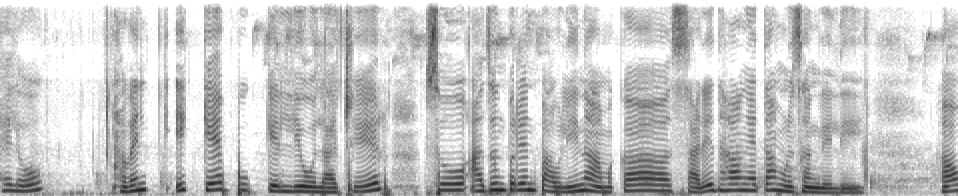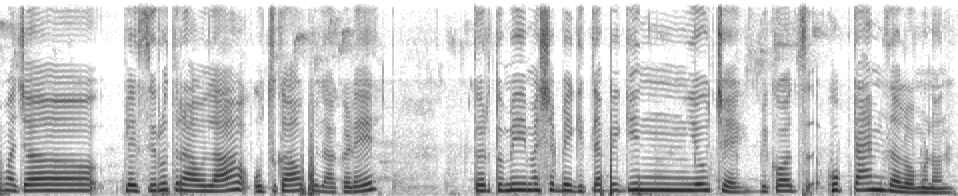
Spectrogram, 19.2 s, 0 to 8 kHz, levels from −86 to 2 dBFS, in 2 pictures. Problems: background sounds at intervals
